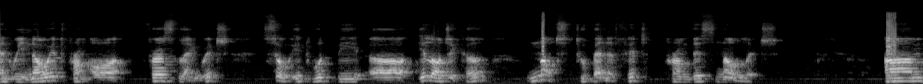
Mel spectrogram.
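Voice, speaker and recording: A man with a German accent, at a fairly slow pace. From Germany. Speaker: professor. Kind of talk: lecture. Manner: hesitant, many fillers.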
